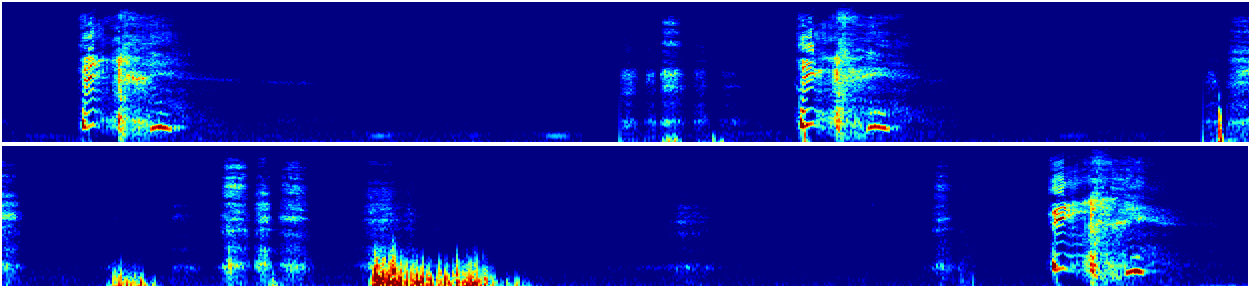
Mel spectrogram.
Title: sneezing with buildups!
